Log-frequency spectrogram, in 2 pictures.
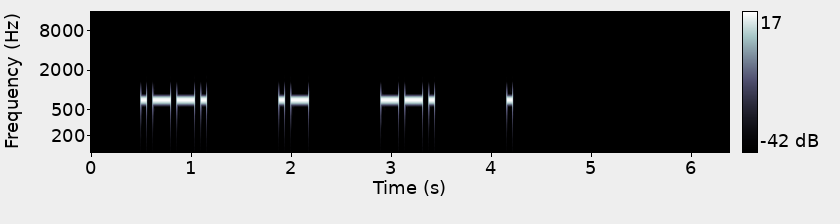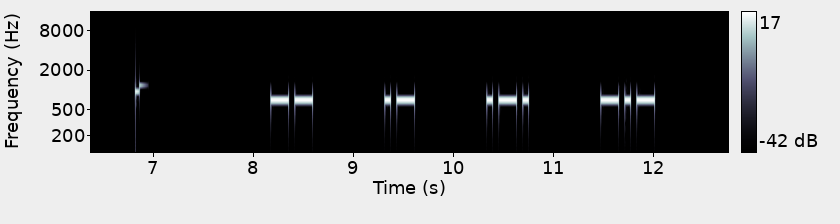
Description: Morse code, heard as a keyed tone, about 20 wpm, spaced as for 9 wpm, 690 Hz. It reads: PAGE MARK
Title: 4x Character Spacing - Top 300 Words - 20wpm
